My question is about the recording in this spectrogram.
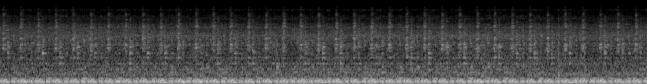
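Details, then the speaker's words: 1954 Meteor Flathead Ford V8, first run after sitting 55 years, two cylinders with stuck valves rising from zero to about 35 psi, blue smoke: low, heavy throb with an uneven pulse and shake at idle. "it's still got a little bit of a shake to the motor [Music] but that should get better"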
